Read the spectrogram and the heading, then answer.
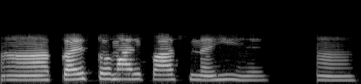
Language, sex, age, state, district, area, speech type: Hindi, female, 30-45, Uttar Pradesh, Prayagraj, rural, conversation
